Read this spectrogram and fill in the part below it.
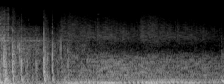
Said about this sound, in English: The deafening explosion of the 8 rifles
